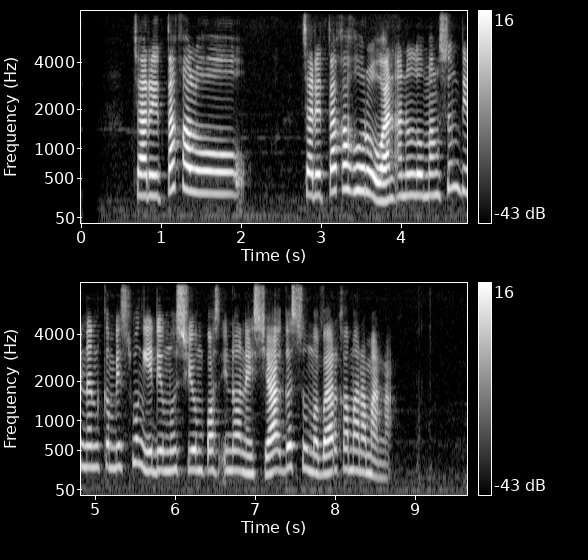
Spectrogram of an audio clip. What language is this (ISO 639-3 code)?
sun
